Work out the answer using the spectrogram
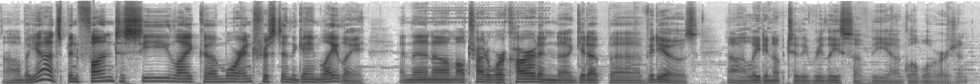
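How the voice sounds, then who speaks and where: A man giving casual, unscripted gameplay commentary as a channel host, thinking aloud in a measured way. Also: fairly low pitch. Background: game music.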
